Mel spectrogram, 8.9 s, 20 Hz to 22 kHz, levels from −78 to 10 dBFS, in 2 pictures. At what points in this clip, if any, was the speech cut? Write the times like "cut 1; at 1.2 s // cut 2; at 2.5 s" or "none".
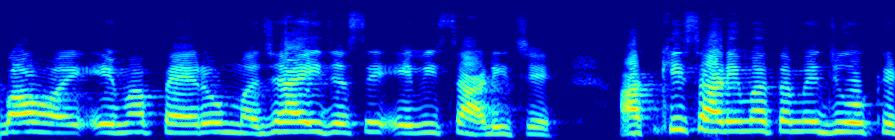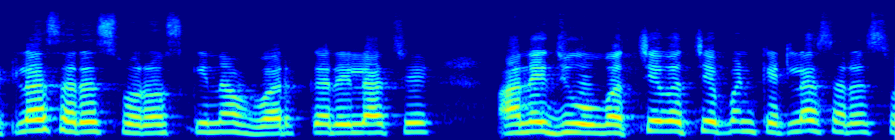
none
